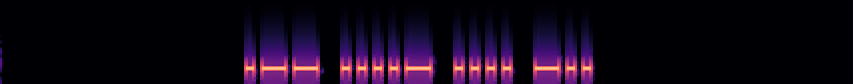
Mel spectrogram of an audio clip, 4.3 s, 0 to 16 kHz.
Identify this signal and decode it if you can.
Morse code, heard as a keyed tone, about 30 wpm, 700 Hz. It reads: W4HD
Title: Four Challenging Letter-Number Combinations 30wpm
